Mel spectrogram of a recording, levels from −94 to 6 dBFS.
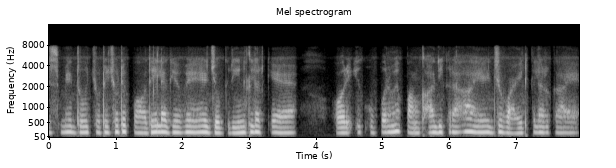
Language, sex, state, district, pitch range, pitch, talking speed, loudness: Hindi, female, Punjab, Kapurthala, 175-190 Hz, 185 Hz, 195 wpm, -17 LUFS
